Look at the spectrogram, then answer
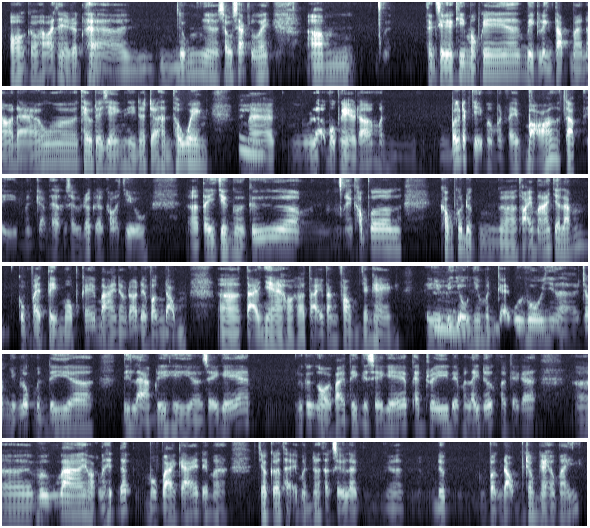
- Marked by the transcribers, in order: static; laughing while speaking: "là"; tapping; tsk; tsk; in English: "pantry"
- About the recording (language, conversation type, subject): Vietnamese, podcast, Có thói quen nhỏ nào đã thay đổi cuộc sống của bạn không?
- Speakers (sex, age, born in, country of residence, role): female, 18-19, Vietnam, Vietnam, host; male, 25-29, Vietnam, Vietnam, guest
